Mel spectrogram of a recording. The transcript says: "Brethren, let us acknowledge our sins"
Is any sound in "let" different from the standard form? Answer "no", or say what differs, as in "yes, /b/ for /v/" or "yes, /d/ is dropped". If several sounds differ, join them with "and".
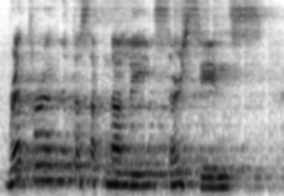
yes, /n/ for /l/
